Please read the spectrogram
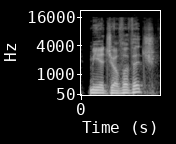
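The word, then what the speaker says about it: Milla Jovovich: I can never pronounce her name. Mia Jovovich.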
